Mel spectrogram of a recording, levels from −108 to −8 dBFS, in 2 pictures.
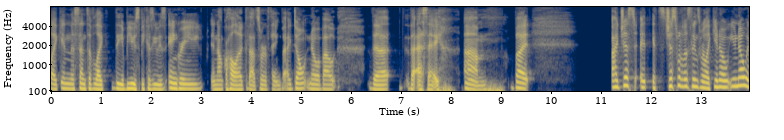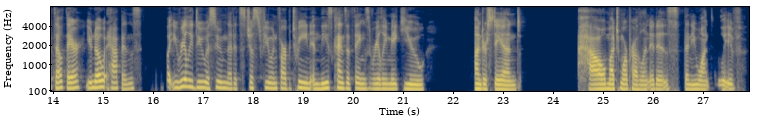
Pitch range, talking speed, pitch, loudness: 160-200 Hz, 175 wpm, 170 Hz, -22 LUFS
